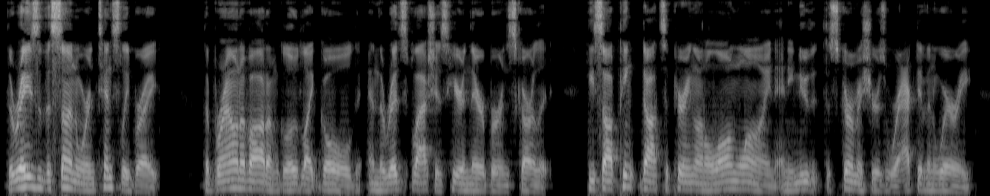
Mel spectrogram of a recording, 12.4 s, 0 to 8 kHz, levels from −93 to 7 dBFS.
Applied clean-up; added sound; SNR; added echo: none; none; none; none.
